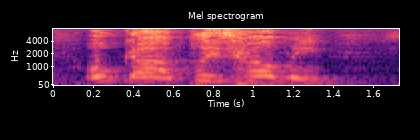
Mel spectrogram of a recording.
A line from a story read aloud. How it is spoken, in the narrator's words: he yells out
